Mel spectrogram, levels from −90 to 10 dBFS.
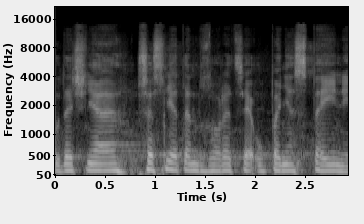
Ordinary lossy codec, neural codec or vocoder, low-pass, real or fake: MP3, 96 kbps; codec, 44.1 kHz, 7.8 kbps, DAC; 14.4 kHz; fake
